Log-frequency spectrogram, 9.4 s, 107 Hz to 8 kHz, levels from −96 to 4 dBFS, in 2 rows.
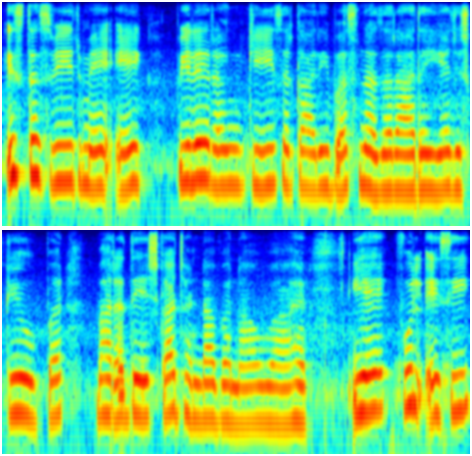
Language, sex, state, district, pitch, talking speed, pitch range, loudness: Hindi, female, Chandigarh, Chandigarh, 230 Hz, 165 wpm, 220-255 Hz, -16 LUFS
